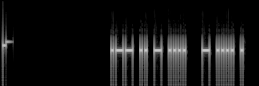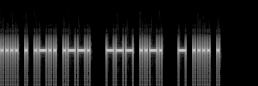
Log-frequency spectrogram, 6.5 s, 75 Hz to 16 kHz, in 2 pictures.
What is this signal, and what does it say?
Morse code, heard as a keyed tone, about 40 wpm, 700 Hz. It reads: WITH THE HELP OF THE
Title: Sets of 5 Words Encore 40wpm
